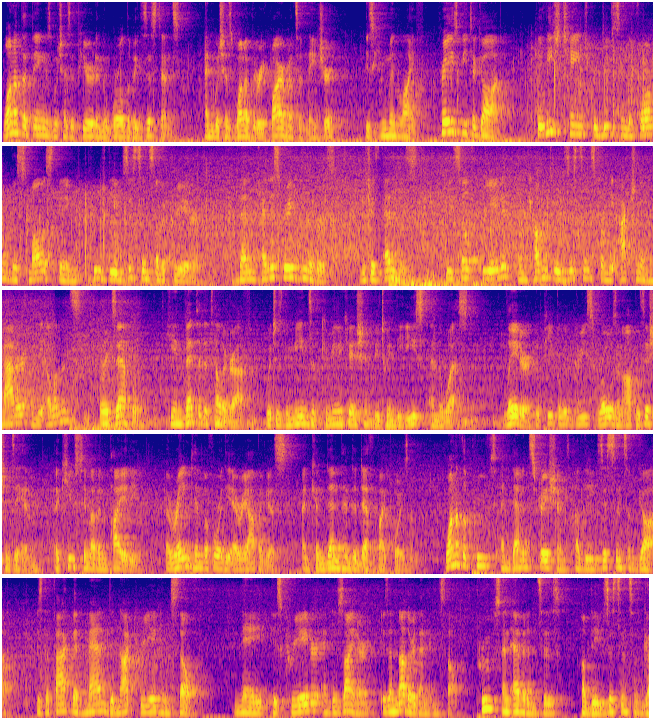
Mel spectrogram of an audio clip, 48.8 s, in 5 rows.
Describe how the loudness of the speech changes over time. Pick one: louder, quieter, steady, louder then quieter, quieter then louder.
steady.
